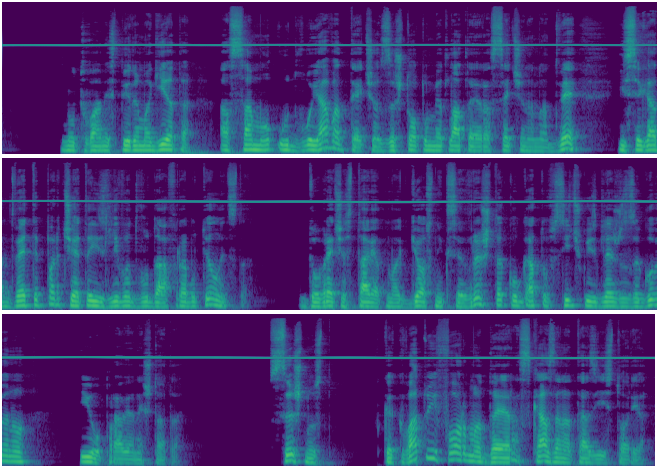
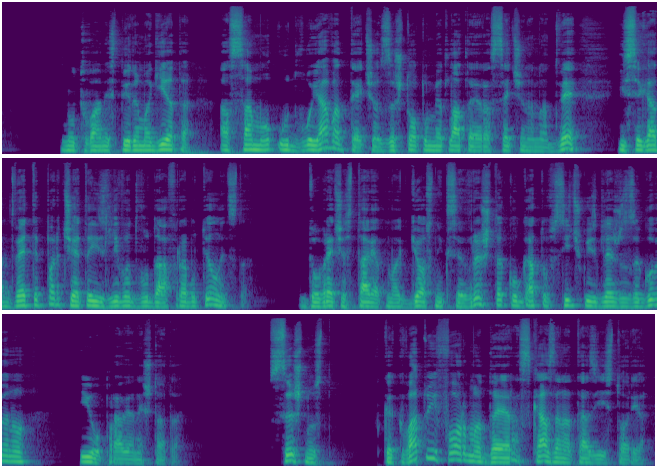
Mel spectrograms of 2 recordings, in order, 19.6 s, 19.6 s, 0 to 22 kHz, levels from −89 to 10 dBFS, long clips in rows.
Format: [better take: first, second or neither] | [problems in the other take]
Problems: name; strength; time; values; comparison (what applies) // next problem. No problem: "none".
second | high-pitched whine; loud; throughout; 6.5 kHz, 7 dB below the speech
